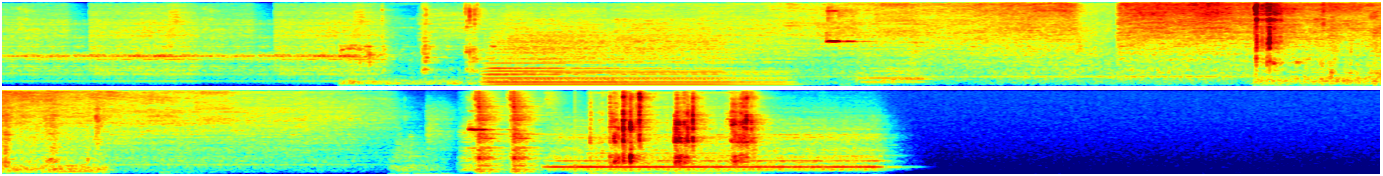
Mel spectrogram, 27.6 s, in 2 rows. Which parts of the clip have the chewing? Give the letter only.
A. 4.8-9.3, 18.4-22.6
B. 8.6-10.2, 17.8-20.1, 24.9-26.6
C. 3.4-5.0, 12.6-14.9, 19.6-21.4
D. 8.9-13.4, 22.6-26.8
C.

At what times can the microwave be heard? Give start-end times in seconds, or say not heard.
4.8-9.3, 18.4-22.6.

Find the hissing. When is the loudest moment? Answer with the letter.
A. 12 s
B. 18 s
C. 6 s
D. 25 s
A.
